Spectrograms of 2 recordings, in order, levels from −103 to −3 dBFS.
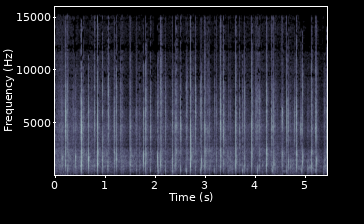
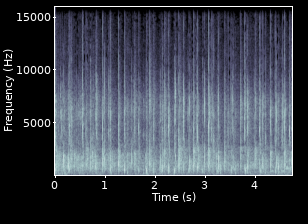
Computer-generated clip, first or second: first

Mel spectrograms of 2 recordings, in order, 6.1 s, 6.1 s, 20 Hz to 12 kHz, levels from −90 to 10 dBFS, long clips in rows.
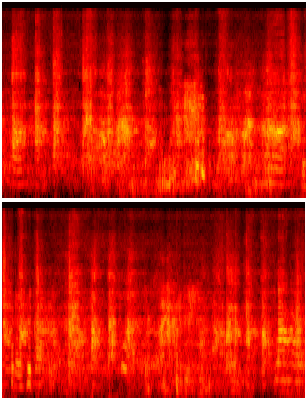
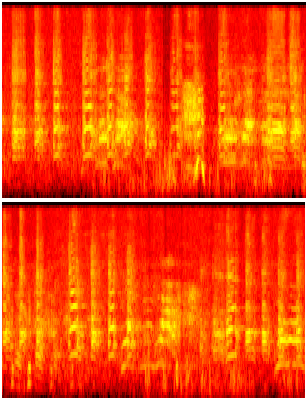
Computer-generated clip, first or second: first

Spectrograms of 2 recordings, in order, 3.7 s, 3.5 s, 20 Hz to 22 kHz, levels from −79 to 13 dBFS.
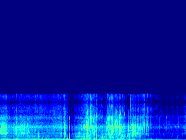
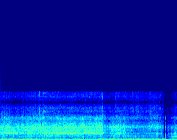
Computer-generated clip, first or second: second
